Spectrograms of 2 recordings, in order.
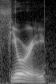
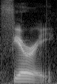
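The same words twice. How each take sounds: First: The first vowel is an older 'oor' sound. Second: The first vowel is a neutral 'er' sound. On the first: This is an older, conservative pronunciation. "an old conservative way of saying it" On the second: This is how most Americans say it today. "a more neutral uh, er vowel"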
